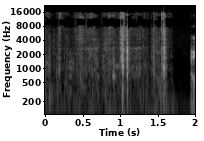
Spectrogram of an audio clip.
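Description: Cardboard and plastic doll packaging being handled and pulled out of its box: rustling with a few sharp clicks and snaps, about a second in and again shortly after.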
